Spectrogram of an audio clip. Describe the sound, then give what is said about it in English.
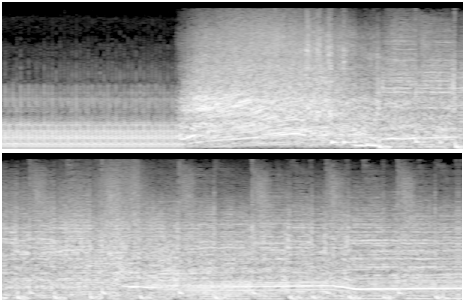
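After a quiet start, a car roars to life and accelerates hard with squealing tires. The engine pitch climbs through gear changes, loud, with no voices. “If the intro was me in the twin turbo charger, you would hear a big crash, me hitting the wall after I hit second gear.”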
